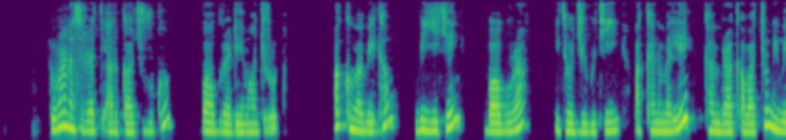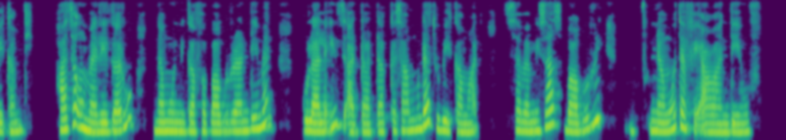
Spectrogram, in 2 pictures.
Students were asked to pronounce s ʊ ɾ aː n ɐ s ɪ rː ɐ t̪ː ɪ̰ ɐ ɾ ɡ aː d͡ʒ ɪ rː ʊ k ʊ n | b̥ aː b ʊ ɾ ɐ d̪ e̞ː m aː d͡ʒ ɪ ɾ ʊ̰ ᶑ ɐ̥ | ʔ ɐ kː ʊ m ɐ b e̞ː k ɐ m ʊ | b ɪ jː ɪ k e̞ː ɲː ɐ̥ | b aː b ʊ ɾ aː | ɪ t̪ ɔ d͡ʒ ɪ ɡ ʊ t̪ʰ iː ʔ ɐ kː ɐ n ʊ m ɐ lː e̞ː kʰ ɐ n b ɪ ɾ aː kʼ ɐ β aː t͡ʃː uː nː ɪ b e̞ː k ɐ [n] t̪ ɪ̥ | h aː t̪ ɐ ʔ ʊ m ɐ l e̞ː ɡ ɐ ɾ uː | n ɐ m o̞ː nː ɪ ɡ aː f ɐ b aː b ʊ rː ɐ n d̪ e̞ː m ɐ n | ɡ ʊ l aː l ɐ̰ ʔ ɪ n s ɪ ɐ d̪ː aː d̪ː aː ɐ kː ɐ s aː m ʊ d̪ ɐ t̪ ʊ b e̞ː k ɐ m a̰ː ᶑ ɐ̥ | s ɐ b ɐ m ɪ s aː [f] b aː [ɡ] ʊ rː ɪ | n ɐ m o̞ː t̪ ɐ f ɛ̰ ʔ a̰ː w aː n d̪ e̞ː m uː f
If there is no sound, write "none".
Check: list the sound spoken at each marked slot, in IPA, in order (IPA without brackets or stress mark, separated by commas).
m, s, b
